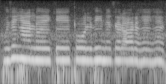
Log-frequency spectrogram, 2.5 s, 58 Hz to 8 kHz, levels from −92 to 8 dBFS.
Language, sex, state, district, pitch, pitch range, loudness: Hindi, female, Chandigarh, Chandigarh, 235 Hz, 235-240 Hz, -14 LUFS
